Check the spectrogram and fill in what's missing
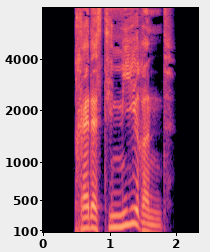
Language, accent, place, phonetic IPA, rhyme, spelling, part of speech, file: German, Germany, Berlin, [pʁɛdɛstiˈniːʁənt], -iːʁənt, prädestinierend, verb, De-prädestinierend.ogg
- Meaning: present participle of prädestinieren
